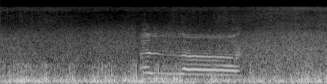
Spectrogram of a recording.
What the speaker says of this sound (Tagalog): Eh kasi ang lakas ng alon yan oh.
